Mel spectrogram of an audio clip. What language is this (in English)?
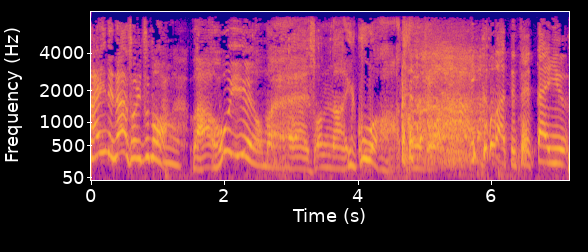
Japanese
